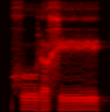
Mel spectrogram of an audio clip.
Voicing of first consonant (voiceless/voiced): voiceless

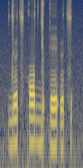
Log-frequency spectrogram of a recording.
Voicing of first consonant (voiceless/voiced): voiced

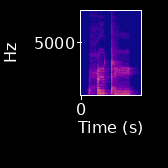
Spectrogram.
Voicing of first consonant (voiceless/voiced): voiceless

